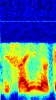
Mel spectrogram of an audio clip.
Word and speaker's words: Dufay: A kiejtésről pedig annyit, hogy ugye sokan Franciaországban is úgy ejtik ki a nevét, hogy Dufay. Ami hát lehet, hogy a mai kiejtési szabályok szerint helyes, de valójában ez Dufay-nak ejtendő, ugyanis ő ugye Pikardiában született, Észak-Franciaországban,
